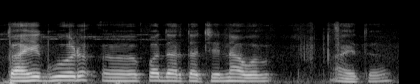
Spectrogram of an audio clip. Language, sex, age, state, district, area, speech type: Marathi, male, 30-45, Maharashtra, Beed, urban, spontaneous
